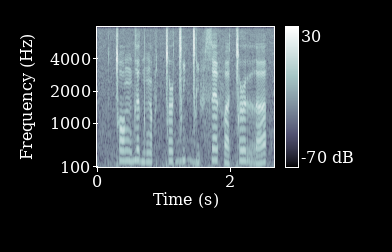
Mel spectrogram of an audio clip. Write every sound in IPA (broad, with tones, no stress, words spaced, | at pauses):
ǀɔ˧ŋdə˦˨d ŋɐ̃˨f ǀə˞˧ɡ͡ǀi˦ɡ͡ǀi˨˦fsɛ˦ fɐ˨ǀə˞˦rɐ˨˦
